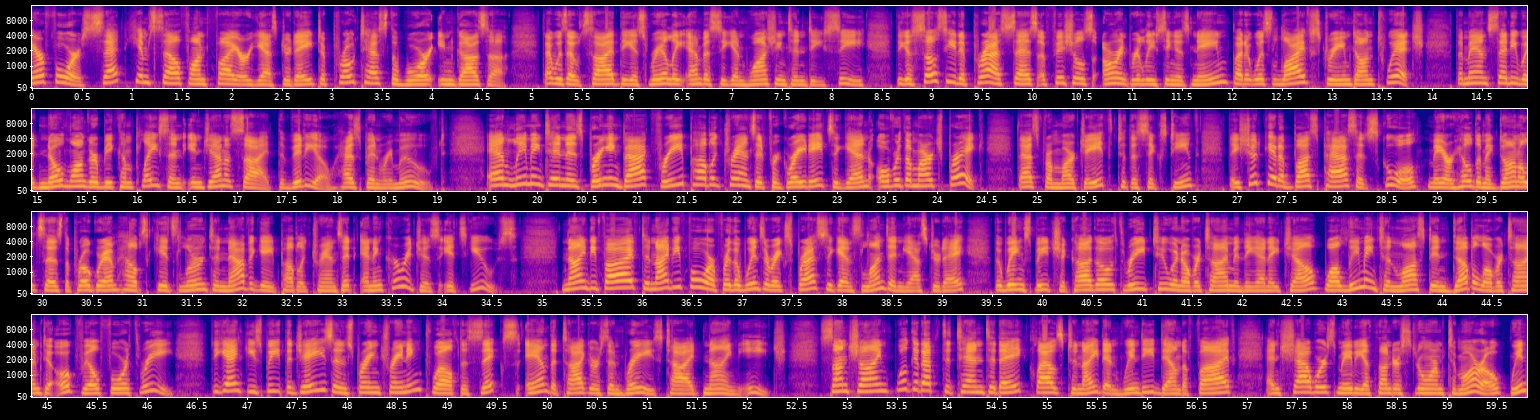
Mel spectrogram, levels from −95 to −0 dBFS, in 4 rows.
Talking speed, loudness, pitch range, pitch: 170 wpm, -18 LUFS, 190-245 Hz, 210 Hz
